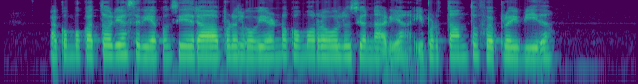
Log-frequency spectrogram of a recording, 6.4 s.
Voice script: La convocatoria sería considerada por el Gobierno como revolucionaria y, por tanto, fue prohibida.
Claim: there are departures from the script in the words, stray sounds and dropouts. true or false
false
